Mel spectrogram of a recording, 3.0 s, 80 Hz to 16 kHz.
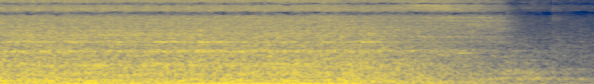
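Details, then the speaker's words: Jaguar XJS that sat for 30-35 years, first start: a loud steady drone with a fast beat of about four per second at a high hot idle, dying away at shutdown. The noise is unidentified; the owner hopes it isn't the oil pump. "Sounds loud. I don't know what that noise is. Hopefully that's not an oil pump or anything. Go ahead and shut it off. Making a funky noise somewhere."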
